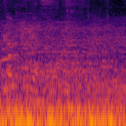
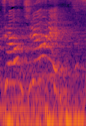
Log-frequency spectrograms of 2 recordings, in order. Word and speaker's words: DelGuidice: We're saying Judas Priest because his name is Mike. Judas. So that's how we were remembering to say it right. Because it's spelled weird to us. So Mike DelGuidice. Like Judas Priest. That's how we remember.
